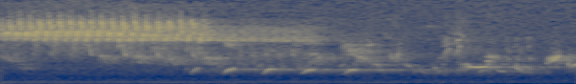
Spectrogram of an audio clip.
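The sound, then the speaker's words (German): Forest ambience: a steady high insect buzz with crickets trilling underneath, while birds chirp in a quick run of short rising tweets and scattered calls. No one speaks. “Höre auf die Geräusche im Wald.”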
